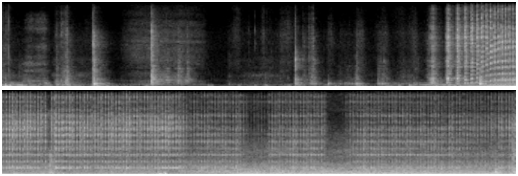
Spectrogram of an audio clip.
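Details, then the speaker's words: Washroom exhaust fan: steady motor hum with a faint scraping rub, noisy when the unit hangs low but quiet when raised; the blade touches the housing, fixed by adjusting it away. "maigay siya pero pag nakataas hindi naman pero nakababa"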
